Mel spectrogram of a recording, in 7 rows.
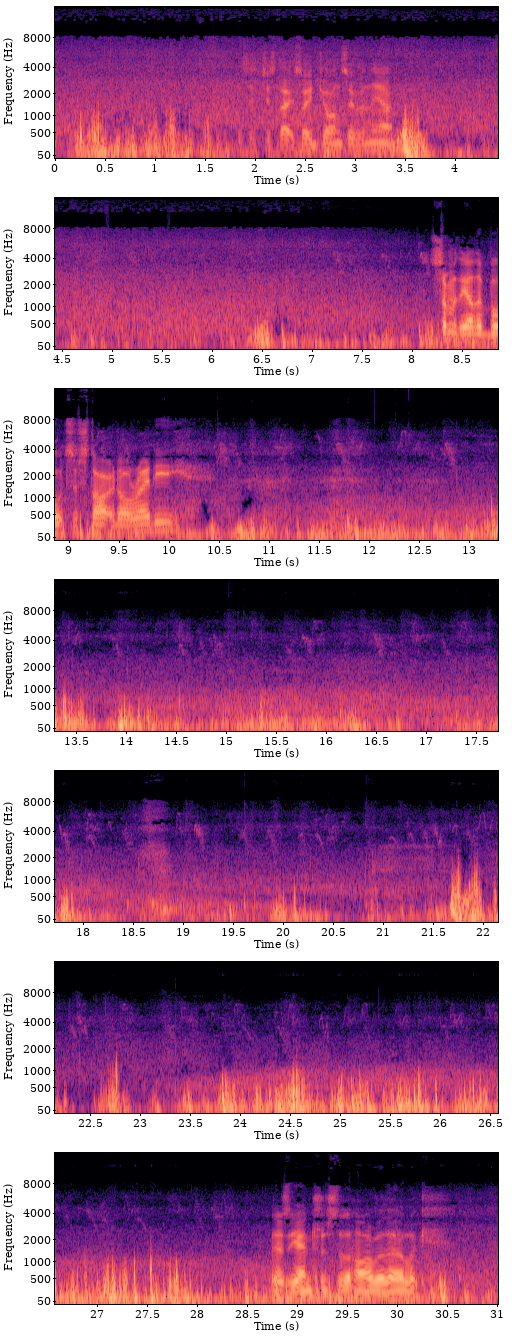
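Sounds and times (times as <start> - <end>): wind rumbling on microphone: 0.0 - 31.0
footsteps on concrete: 10.6 - 23.5.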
